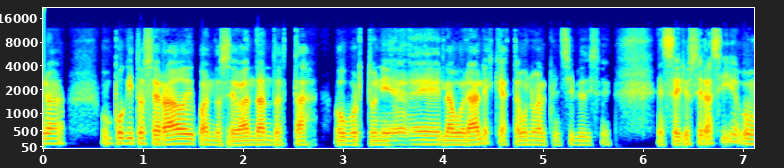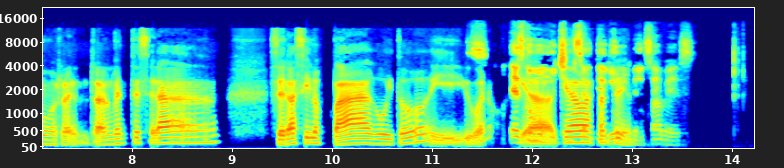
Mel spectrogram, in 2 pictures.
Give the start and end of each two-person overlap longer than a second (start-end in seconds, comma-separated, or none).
11.8-13.1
